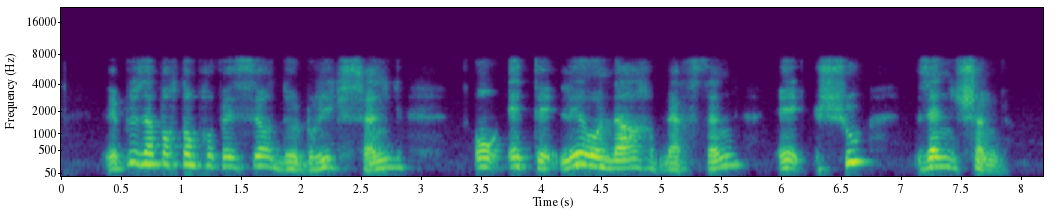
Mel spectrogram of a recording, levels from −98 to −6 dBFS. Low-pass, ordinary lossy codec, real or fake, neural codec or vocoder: 7.2 kHz; Opus, 24 kbps; fake; codec, 16 kHz in and 24 kHz out, 1 kbps, XY-Tokenizer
